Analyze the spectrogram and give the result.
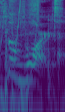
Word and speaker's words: The Wort: This is The Wort on Govs Radio. – It is The Wort, not wart, not fort, not short, The Wort.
